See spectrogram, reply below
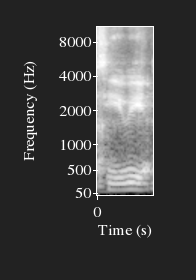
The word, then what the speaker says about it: ECBY: y B es como en inglés por, pero yo la pronuncio, la pronuncio como, como está escrito. Claro. ACB, así.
